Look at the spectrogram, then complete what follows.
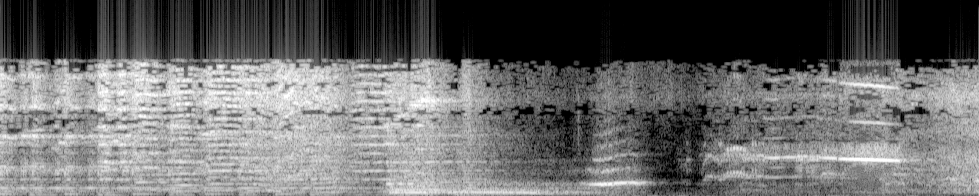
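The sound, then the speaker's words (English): A rooster crows loudly in long, drawn-out, strained calls, breaking off briefly in the middle before a second crow rises and trails away. No voices are heard. “How about that crowing horse?”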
